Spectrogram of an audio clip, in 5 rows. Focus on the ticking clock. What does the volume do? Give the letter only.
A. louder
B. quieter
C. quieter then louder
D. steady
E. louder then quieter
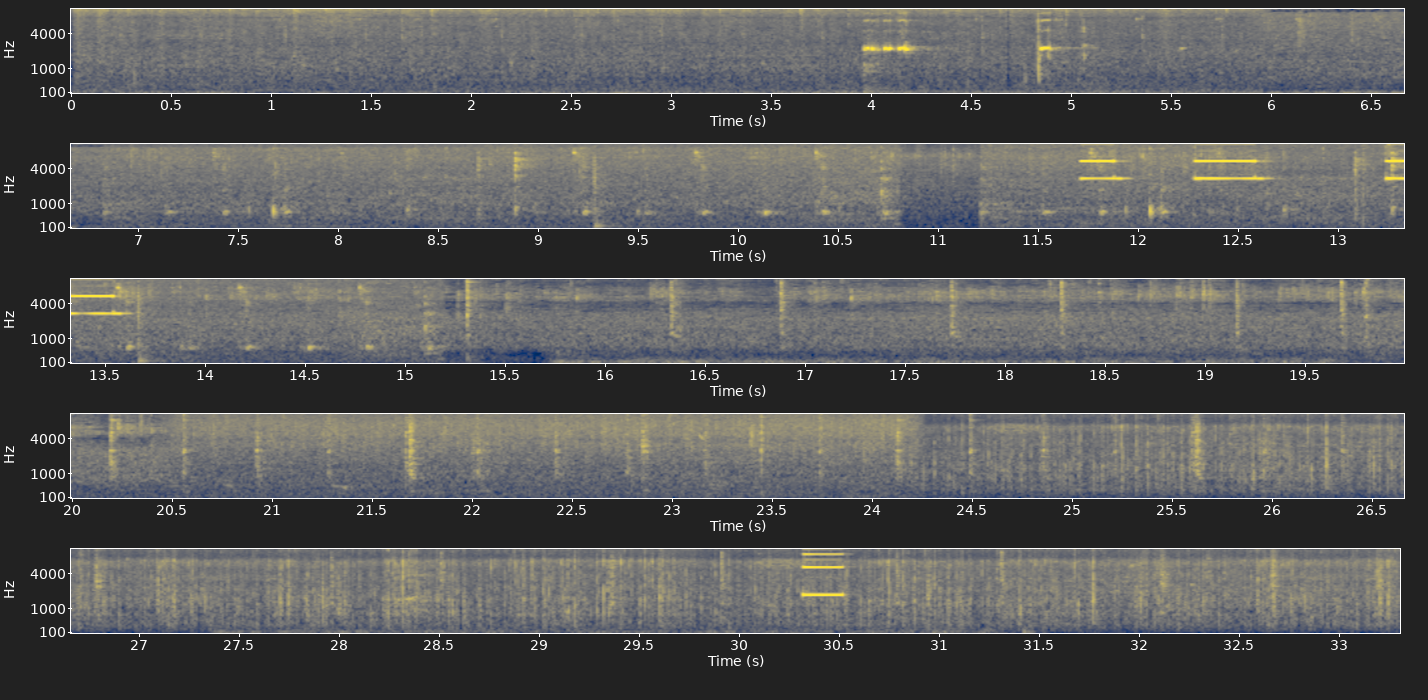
E.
